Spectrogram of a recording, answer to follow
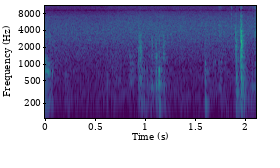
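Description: Quiet car-cabin background with a few soft knocks, then a sharper click near the end, as interior trim is handled.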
